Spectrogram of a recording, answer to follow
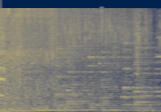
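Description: Water spurting and splattering out of a squeezed plastic water bottle, loudest at the start and fading away within about a second.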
